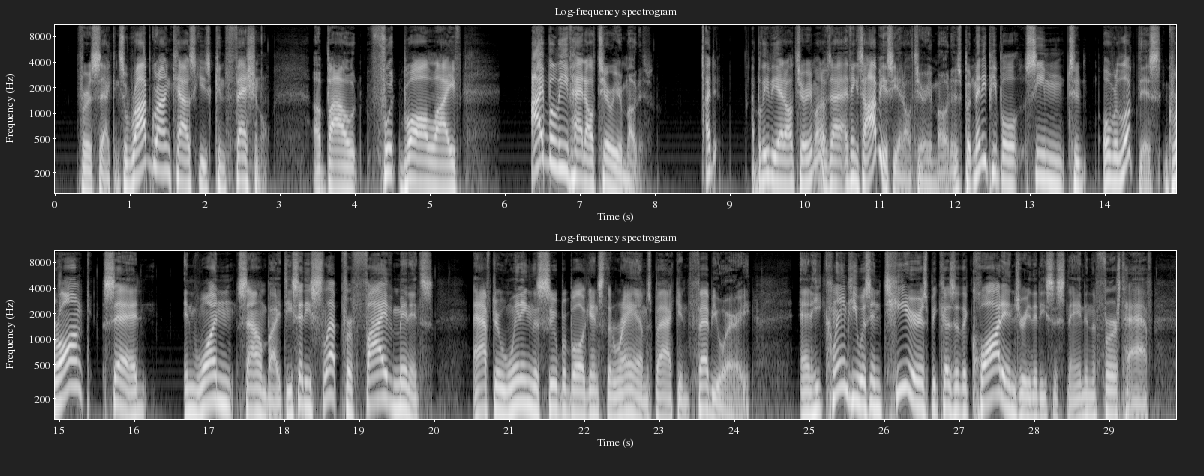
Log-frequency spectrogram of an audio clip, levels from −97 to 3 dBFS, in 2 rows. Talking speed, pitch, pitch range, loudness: 160 wpm, 135 Hz, 110-155 Hz, -15 LUFS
